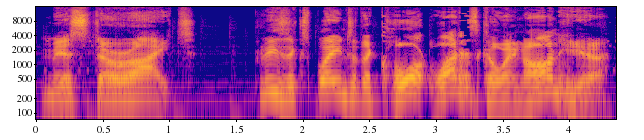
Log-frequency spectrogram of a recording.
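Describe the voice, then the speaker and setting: A man's voice: on the high side, sing-song, takes it slowly, creaky, a bit bright, faint music behind, exaggerated voice. A man voicing an elderly courtroom judge in a video game, stern, formal and pompous. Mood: solemn, demanding.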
